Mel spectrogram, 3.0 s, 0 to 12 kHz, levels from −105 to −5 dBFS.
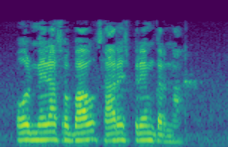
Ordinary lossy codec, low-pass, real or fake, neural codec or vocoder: AAC, 64 kbps; 7.2 kHz; real; none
